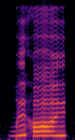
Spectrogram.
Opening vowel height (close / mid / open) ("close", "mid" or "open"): close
